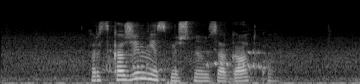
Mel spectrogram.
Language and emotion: Russian, neutral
